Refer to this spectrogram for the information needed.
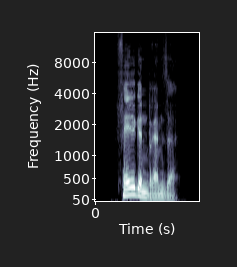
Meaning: rim brake
- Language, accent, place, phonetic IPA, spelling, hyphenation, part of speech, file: German, Germany, Berlin, [ˈfɛlɡənˌbʁɛmzə], Felgenbremse, Fel‧gen‧brem‧se, noun, De-Felgenbremse.ogg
